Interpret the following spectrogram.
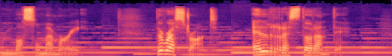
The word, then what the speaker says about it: restaurante: The restaurant, el restaurante. Try really rolling that R, restaurante.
